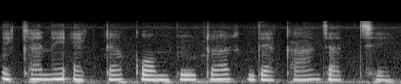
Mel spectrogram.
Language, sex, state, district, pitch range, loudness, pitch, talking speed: Bengali, female, West Bengal, Cooch Behar, 210-230 Hz, -16 LUFS, 220 Hz, 75 wpm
